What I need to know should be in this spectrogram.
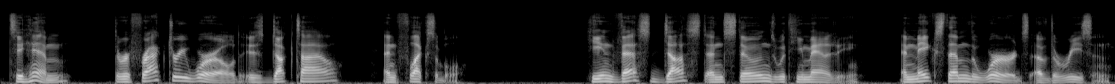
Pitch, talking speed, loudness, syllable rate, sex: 115 Hz, 130 wpm, -19 LUFS, 4.4 syllables/s, male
